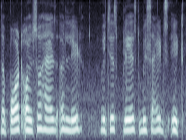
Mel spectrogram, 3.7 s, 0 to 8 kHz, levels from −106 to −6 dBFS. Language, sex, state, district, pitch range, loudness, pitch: English, female, Telangana, Hyderabad, 220-235 Hz, -17 LUFS, 225 Hz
